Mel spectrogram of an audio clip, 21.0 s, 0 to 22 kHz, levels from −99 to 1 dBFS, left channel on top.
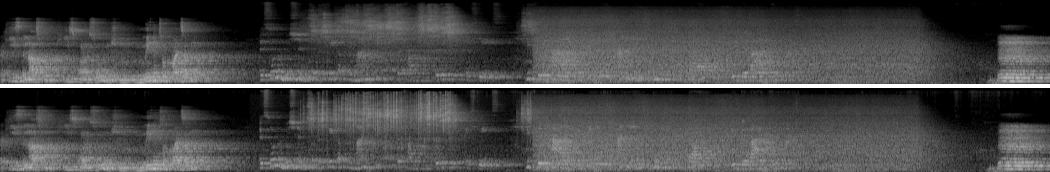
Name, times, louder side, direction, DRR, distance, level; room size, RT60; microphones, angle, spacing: voice 1, 0.1-3.9 19.9-20.7, left 1 dB, 80° left, -4 dB, 1.3 m, -36 dB
voice 2, 5.2-7.6 7.9-9.8 10.5-11.4 11.8-13.4 13.8-14.1 14.6-15.8 19.8-19.9, right 1 dB, 85° right, 0 dB, 0.9 m, -45 dB
sound 1, 6.0-9.1 10.3-10.6, right 7 dB, 60° right, 0.5 m, -41 dB
sound 2, 10.6-18.4, right 1 dB, 20° right, 1.2 m, -45 dB
8.1 x 6.1 x 3.4 m, 2.8 s
head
